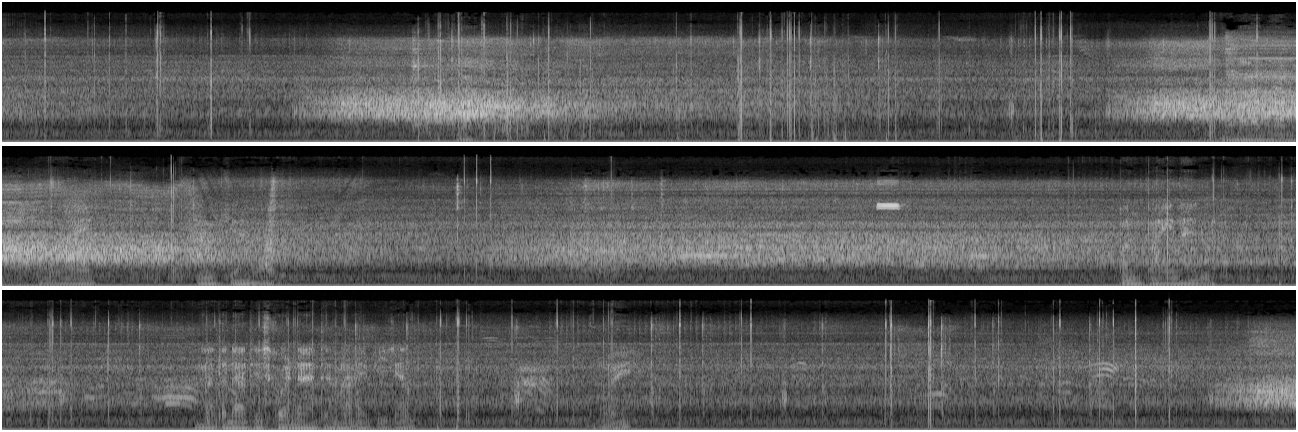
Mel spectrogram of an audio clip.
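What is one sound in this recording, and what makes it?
A basketball bounces on a wooden floor with sharp thumps.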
